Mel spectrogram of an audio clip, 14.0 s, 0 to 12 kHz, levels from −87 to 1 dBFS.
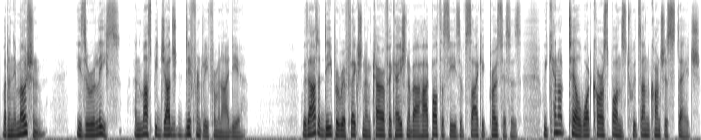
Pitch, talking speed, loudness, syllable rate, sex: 135 Hz, 150 wpm, -18 LUFS, 5.5 syllables/s, male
